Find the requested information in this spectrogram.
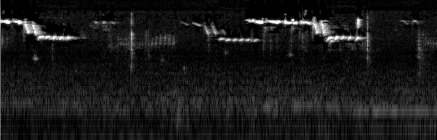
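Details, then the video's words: Two song phrases from a Eurasian blue tit, each a high, thin trill that slides down to a steadier, slightly lower, rapidly repeated note, separated by a pause with faint background hum. "Bird songs - Pretty melody of Blue tit."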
